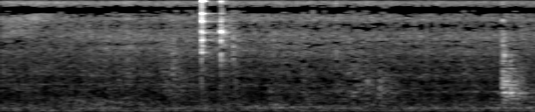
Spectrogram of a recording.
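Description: Oil sizzling steadily under grated-potato patties frying in a frying pan, with two quick sharp clinks of cookware about two seconds in and a short knock near the end.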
